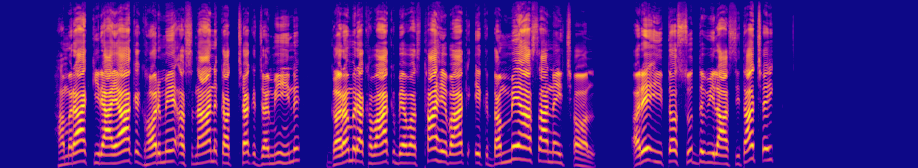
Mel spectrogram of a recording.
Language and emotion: Maithili, surprised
